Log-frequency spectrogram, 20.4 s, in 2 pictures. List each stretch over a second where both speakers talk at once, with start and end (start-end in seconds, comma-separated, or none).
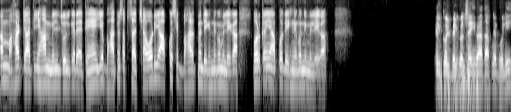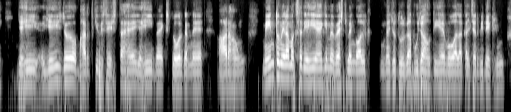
none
